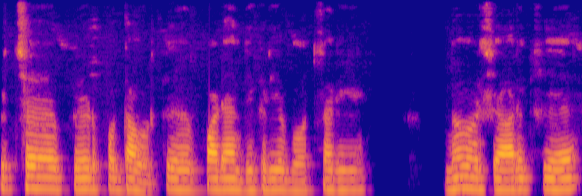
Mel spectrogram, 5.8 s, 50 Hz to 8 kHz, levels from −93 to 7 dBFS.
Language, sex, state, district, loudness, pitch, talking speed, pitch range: Rajasthani, male, Rajasthan, Churu, -18 LUFS, 120 Hz, 175 wpm, 115-125 Hz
